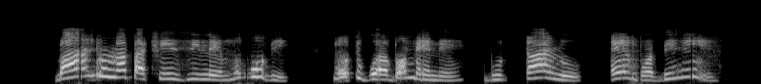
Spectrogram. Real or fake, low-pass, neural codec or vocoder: fake; 5.4 kHz; codec, 24 kHz, 1 kbps, SNAC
